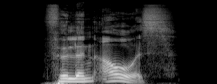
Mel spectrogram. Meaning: inflection of ausfüllen: 1. first/third-person plural present 2. first/third-person plural subjunctive I
- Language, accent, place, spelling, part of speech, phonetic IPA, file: German, Germany, Berlin, füllen aus, verb, [ˌfʏlən ˈaʊ̯s], De-füllen aus.ogg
